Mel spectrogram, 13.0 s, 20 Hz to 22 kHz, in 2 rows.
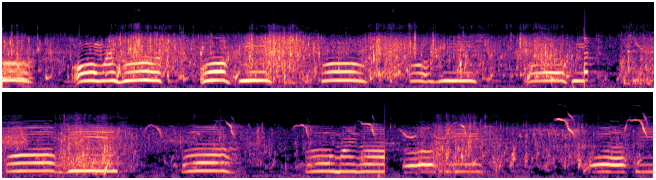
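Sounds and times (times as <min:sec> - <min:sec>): water splashing: 0:00.0 - 0:13.0.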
